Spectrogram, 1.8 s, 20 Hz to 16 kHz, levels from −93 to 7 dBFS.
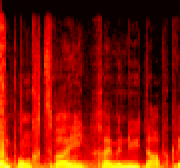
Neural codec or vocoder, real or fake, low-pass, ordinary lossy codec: vocoder, 44.1 kHz, 128 mel bands, Pupu-Vocoder; fake; 14.4 kHz; none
